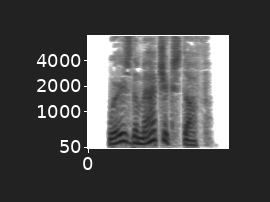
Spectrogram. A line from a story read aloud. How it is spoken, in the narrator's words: He stammered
